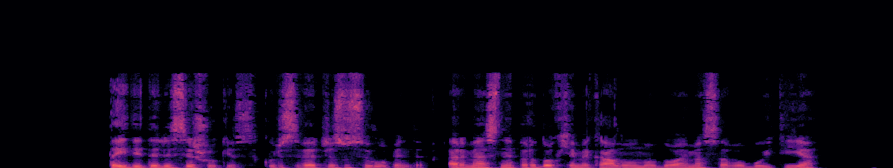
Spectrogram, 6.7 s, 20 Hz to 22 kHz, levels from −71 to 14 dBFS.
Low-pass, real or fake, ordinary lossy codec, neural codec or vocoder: 19.8 kHz; fake; AAC, 32 kbps; vocoder, 44.1 kHz, 128 mel bands every 512 samples, BigVGAN v2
